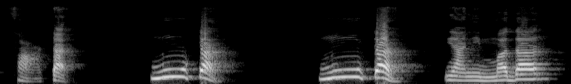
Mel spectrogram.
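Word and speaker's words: Mutter: मूटर। मूटर यानी मदर, माँ। क्योंकि यू का जो प्रोनाउंसिएशन है ऊ होता है, तो इसीलिए आपने देखा होगा मूटर यानी कि मदर।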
